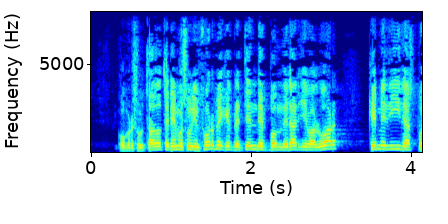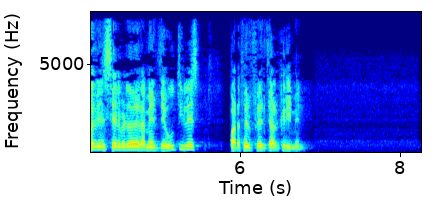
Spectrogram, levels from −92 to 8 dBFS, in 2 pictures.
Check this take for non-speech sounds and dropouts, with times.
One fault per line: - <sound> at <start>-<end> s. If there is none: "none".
none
